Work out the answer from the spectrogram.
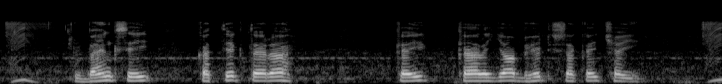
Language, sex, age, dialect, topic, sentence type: Maithili, male, 25-30, Southern/Standard, banking, question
